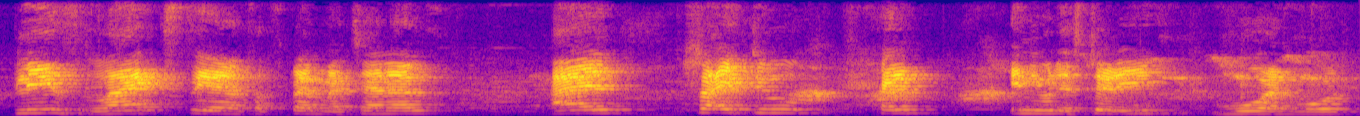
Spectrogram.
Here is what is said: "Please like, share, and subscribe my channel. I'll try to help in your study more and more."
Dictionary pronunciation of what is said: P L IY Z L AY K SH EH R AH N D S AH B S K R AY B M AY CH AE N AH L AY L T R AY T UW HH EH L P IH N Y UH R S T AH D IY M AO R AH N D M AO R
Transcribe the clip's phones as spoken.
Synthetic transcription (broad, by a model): P L IY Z L AY K S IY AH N S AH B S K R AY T M AY CH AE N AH L AY L T R AY T UW HH EH L P IH N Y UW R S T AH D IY M AO R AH N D M AO R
